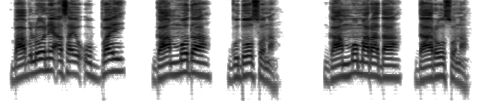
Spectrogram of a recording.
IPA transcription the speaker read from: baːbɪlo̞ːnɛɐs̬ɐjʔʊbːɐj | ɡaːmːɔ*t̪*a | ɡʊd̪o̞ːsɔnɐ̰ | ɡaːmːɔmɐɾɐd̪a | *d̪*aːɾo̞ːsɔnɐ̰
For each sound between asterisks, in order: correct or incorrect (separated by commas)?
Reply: incorrect, correct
